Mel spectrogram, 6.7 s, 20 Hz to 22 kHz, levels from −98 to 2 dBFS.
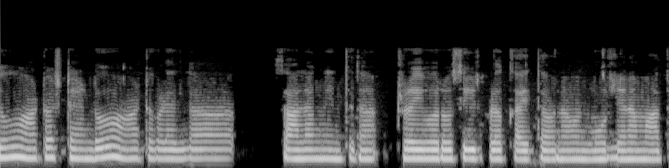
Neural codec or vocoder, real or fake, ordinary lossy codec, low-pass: none; real; none; none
